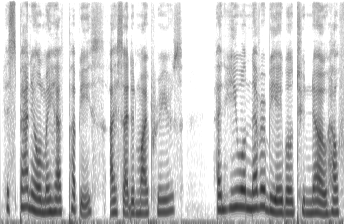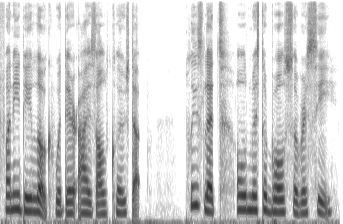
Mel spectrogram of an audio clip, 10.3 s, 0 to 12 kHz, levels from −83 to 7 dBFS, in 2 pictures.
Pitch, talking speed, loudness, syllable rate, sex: 195 Hz, 200 wpm, -19 LUFS, 5.0 syllables/s, female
